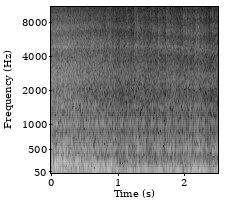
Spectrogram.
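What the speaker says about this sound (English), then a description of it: "It's barely idling right now" A JDM car engine with independent carburetors barely idles, giving a low, lumpy, uneven rumble that stays steady and close throughout, with no voices.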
